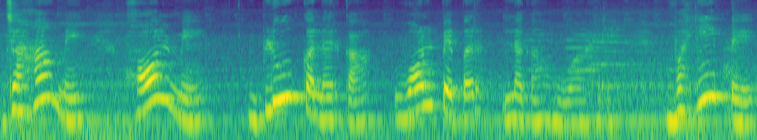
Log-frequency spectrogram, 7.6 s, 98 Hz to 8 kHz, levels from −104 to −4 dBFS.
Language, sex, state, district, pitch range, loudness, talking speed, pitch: Hindi, female, Madhya Pradesh, Dhar, 180-295 Hz, -17 LUFS, 105 wpm, 190 Hz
